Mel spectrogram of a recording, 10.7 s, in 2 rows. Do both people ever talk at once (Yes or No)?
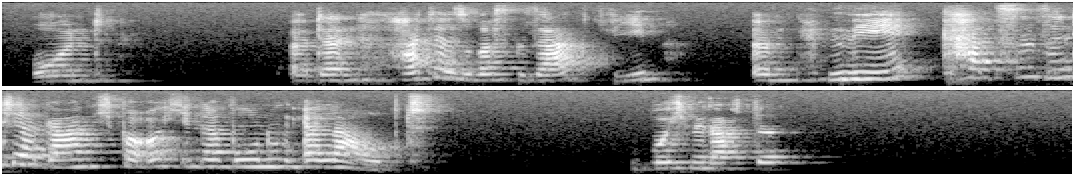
No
